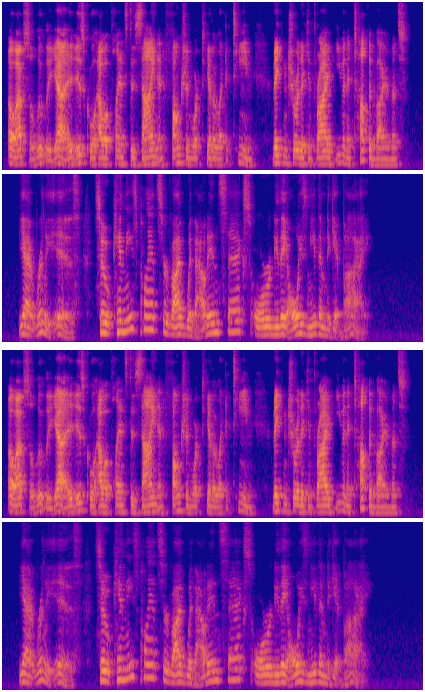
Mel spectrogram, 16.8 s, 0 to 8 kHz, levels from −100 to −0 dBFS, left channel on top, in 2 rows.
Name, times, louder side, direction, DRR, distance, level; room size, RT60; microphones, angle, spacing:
voice 1, 0.1-5.0 5.4-8.0, left 1 dB, 5° left, 1.7 m, -32 dB
voice 2, 8.7-10.0 10.3-15.7, left 2 dB, 50° left, 1.7 m, -33 dB
15.0 x 7.0 x 2.5 m
head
